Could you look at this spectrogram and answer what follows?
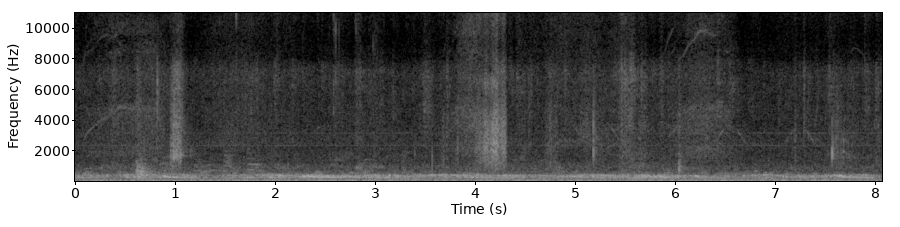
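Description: Thai meat pigeons on a farm coo steadily in low, overlapping murmurs, with a few faint chirps and scattered clatter from the coop over a continuous background.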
